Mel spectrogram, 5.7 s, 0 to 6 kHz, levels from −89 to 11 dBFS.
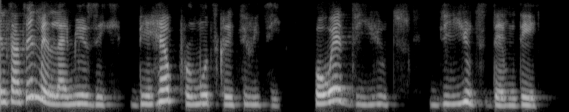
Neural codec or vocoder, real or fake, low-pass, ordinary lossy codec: none; real; 5.4 kHz; Opus, 24 kbps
